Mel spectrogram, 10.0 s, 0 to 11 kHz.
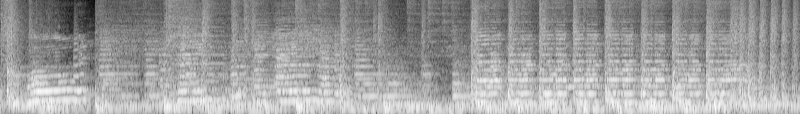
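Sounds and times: drum kit: 0.0s - 10.0s
piano: 0.0s - 10.0s
horn section holding long notes: 1.0s - 4.9s.

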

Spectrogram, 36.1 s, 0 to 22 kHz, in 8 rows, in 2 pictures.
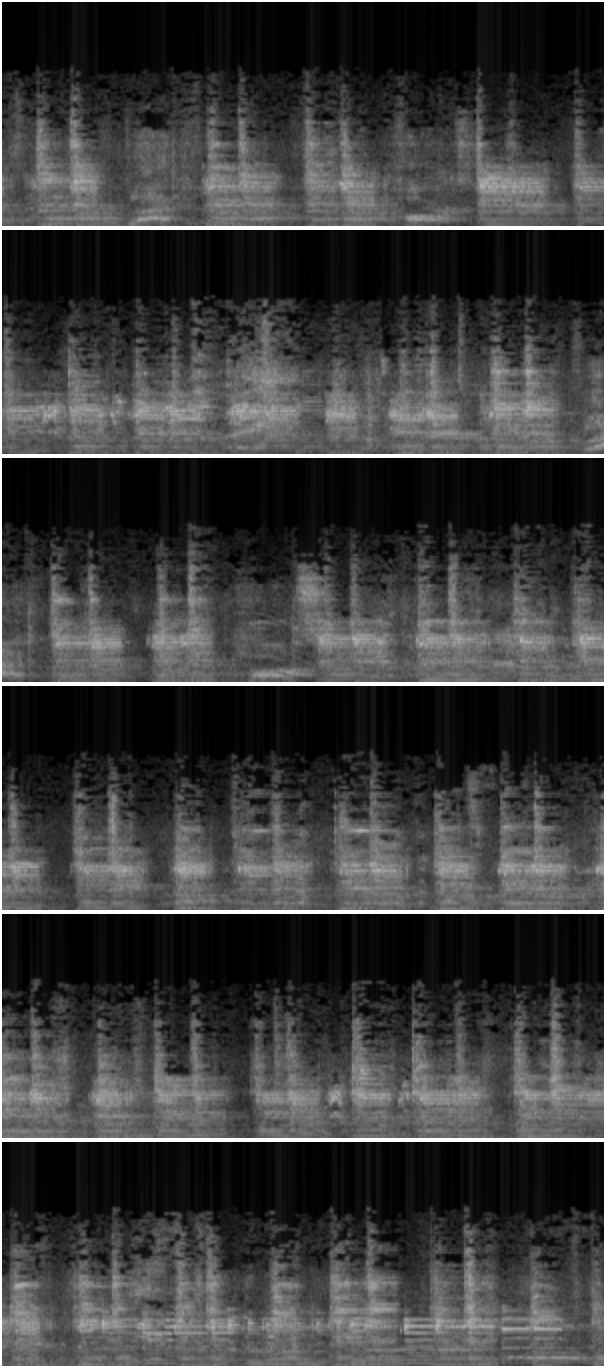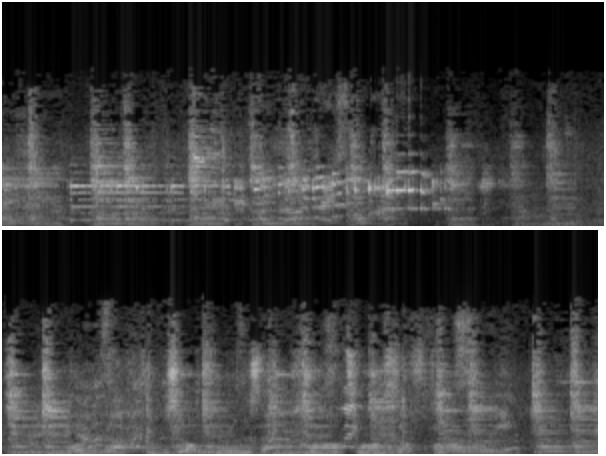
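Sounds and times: acoustic band playing: 0.0s - 36.0s
guitars strummed: 0.0s - 36.0s.

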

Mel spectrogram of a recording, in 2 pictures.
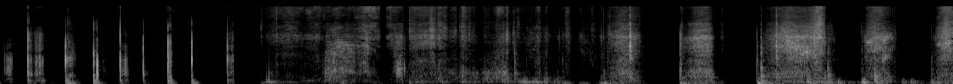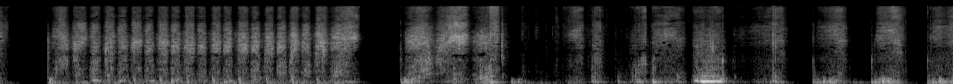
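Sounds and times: chalk scribbling on drywall: 6.0s - 19.0s.

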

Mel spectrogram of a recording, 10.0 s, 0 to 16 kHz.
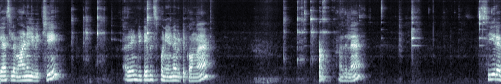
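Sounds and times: woman speaking: 0.0s - 1.3s, 2.5s - 4.3s, 6.8s - 7.4s, 9.6s - 10.0s.

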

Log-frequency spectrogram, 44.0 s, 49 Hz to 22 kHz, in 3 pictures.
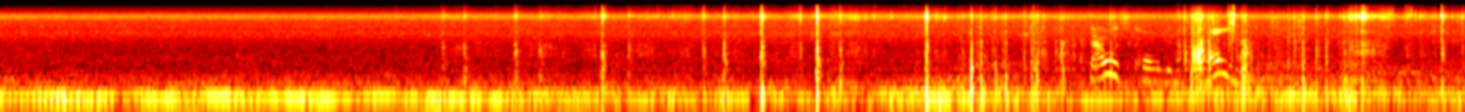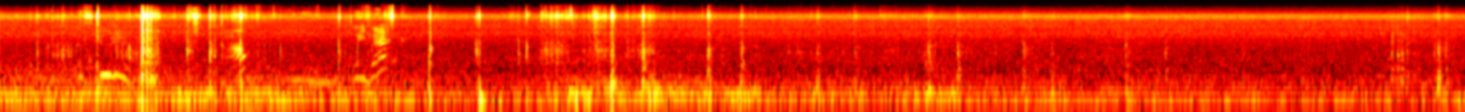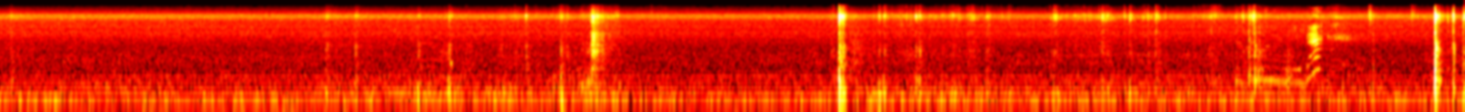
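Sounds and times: skateboard wheels rumbling on pavement: 3.0s - 26.5s, 32.4s - 35.6s, 37.5s - 43.9s
skateboard deck clacking: 4.4s - 19.0s, 43.6s - 43.9s.

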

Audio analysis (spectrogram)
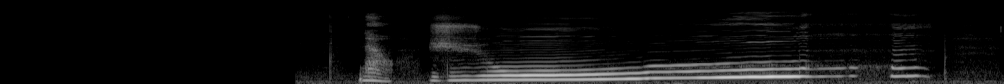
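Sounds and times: person singing long note: 4.8s - 9.3s.

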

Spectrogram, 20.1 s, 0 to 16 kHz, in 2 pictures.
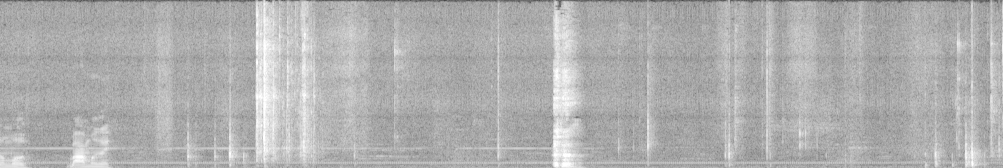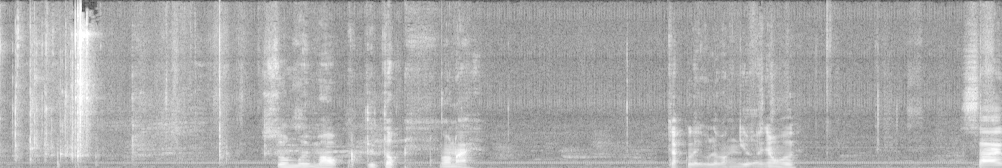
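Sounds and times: faint hum: 0.0s - 20.0s.

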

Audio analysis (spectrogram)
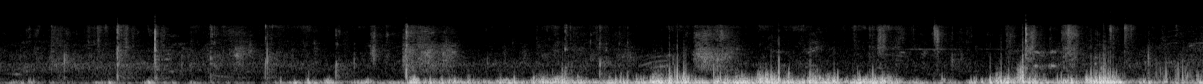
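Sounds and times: tennis ball struck and bouncing: 0.5s - 4.2s.

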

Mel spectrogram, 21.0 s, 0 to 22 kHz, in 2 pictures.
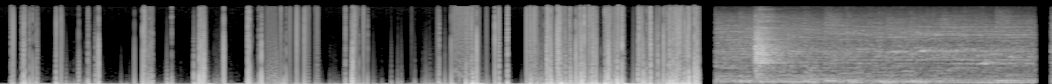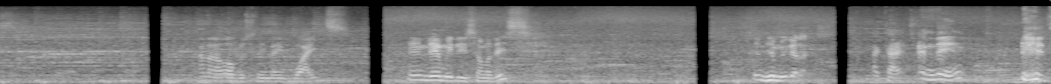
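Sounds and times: music: 7.2s - 21.0s.

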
